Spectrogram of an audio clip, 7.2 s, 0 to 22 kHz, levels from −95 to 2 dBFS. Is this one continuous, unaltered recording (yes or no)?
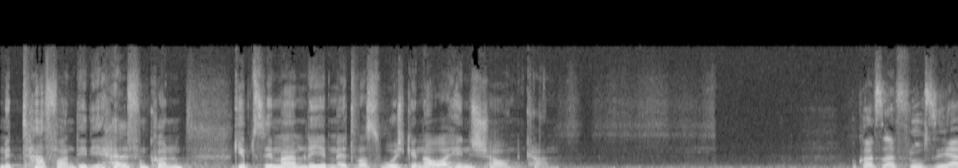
no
